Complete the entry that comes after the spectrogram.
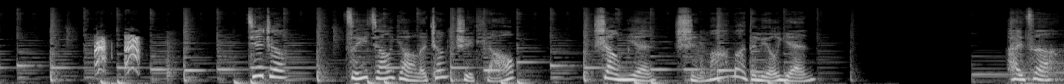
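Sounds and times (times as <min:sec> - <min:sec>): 
dog barking: 0:01.0 - 0:01.5
speech: 0:02.6 - 0:05.3, 0:06.0 - 0:08.3, 0:10.1 - 0:10.6.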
